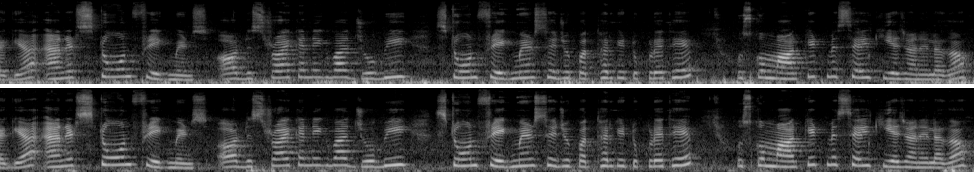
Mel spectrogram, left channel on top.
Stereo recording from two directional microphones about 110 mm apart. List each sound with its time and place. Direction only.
0.0 s a woman's voice: 40° right (ahead or behind)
